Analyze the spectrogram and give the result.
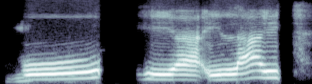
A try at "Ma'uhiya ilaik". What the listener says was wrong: Jangan dipotong jadi U-nya. Ma'uhiya ilaik. Ma'uhiya ilaik. Coba gabungin, jangan diputus.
